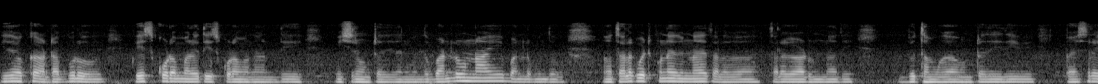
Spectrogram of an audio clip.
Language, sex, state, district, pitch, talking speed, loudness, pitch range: Telugu, male, Telangana, Karimnagar, 120 Hz, 130 wpm, -20 LUFS, 115-135 Hz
